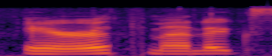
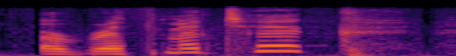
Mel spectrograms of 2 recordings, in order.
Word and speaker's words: arithmetic: Okay, this is section 3.8, formulas for linear arithmetic sequences.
